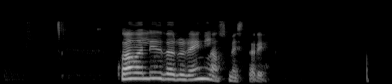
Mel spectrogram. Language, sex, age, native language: Icelandic, female, 60-69, Icelandic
